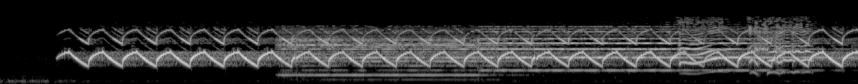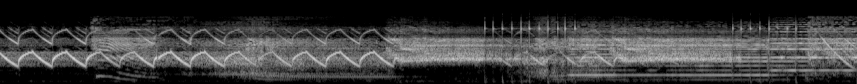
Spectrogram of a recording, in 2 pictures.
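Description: A siren-like wail sweeping up and down rapidly, about three times a second, with steady held tones beneath it. About twelve seconds in the wail gives way to music.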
